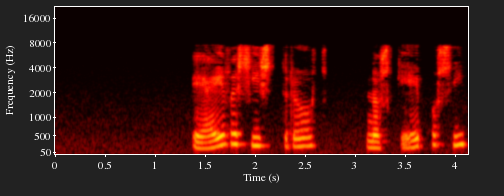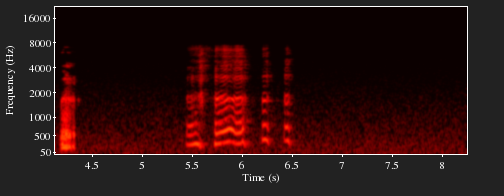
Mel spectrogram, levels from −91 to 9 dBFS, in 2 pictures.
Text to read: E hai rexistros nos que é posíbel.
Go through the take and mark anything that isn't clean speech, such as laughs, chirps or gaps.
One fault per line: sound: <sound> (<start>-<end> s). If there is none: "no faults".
sound: laugh (5.4-6.5 s)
